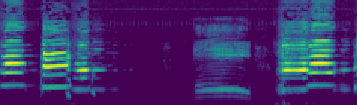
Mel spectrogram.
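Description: Harmonica played into a microphone in short blues phrases: a few quick notes, a pause, then a bent note and a new phrase starting near the end.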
